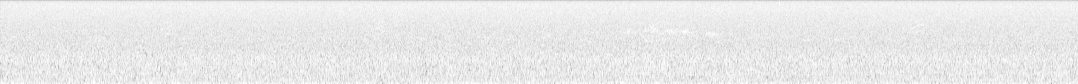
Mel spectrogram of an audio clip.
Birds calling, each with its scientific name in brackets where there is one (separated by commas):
Green-tailed Towhee (Pipilo chlorurus)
